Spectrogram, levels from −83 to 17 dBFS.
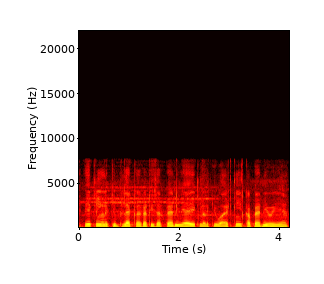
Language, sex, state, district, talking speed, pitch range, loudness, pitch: Hindi, male, Jharkhand, Deoghar, 240 wpm, 135-155 Hz, -16 LUFS, 145 Hz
